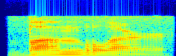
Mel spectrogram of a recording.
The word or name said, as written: bumbler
